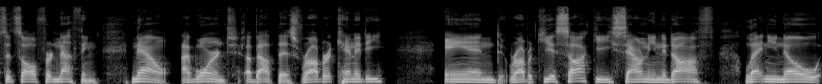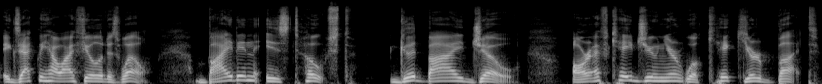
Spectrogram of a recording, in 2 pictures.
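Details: Adult male speaker; typical speech.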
